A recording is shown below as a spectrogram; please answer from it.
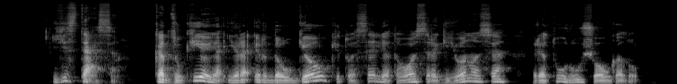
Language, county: Lithuanian, Kaunas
